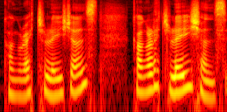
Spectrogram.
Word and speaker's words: congratulations: 그래서 이제 그가 들리락말락하게 합니다. 그래서 꼭 congratulation이라기보다 congratulation 그가 들리락말락 congratulations 이런 식으로 그가 들리락말락해요. MP3 듣고 계시는 분들은 원어민 발음에서 그가 들리나 안 들리나 확실히 한번 확인해 보세요. 그래서 들리락말락하고 지나갑니다. 아예 안 들리는 것도 아니고. 그리고 S는 꼭 발음합니다. 그래서 congratulations 이렇게 됩니다.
